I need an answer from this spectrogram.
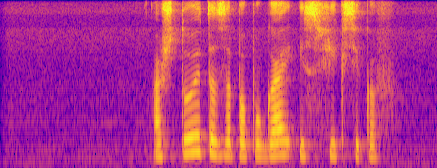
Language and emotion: Russian, neutral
